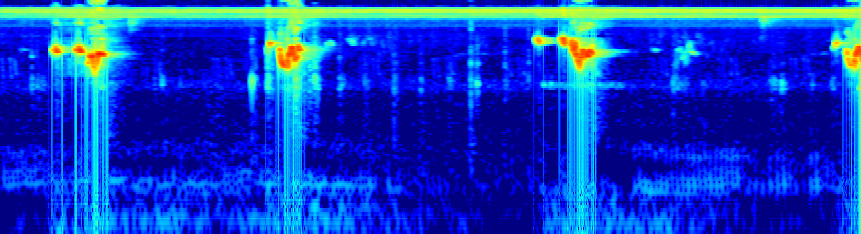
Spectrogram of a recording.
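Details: Young cucak ranting bulbul being lured for trapping gives sharp, slightly descending chirp clusters separated by two to three second gaps, with a constant thin high tone running underneath.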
